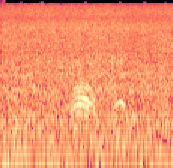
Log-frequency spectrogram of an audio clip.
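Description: Steady, loud rushing of a waterfall and river, with a person's voice calling out briefly about a second in.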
